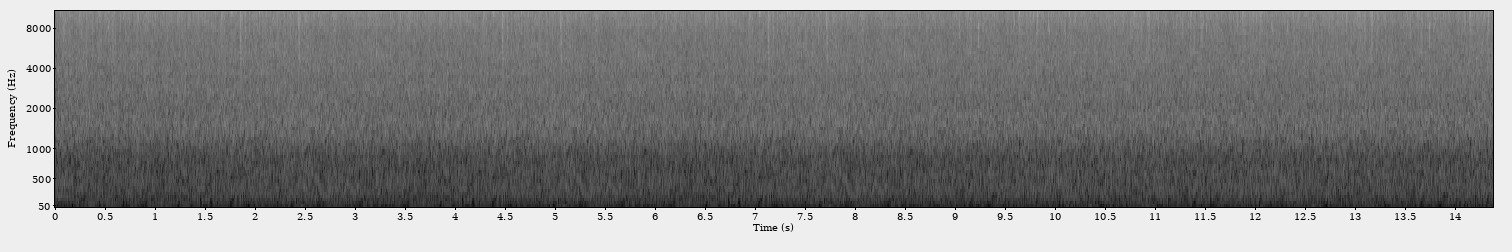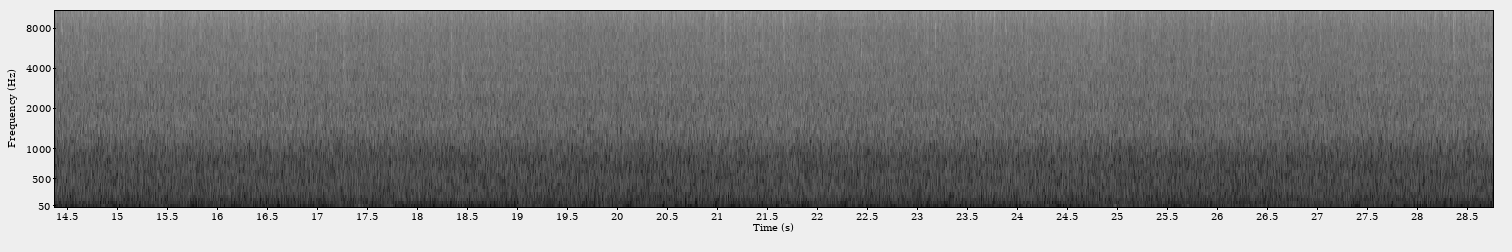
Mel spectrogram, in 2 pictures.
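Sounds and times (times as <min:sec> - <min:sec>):
rain: 0:00.0 - 0:28.7.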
